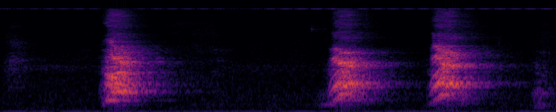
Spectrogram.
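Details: Shih Tzu dog indoors barking after being shown a picture of a shih tzu: three sharp, broadband barks, the first alone and the last two close together, in a quiet small room.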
